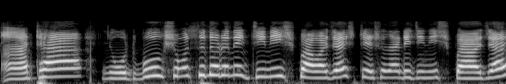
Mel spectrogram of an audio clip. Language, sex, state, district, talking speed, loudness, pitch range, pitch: Bengali, female, West Bengal, Purulia, 130 wpm, -12 LUFS, 300-380 Hz, 335 Hz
